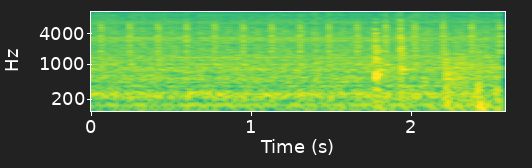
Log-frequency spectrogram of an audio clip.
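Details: 1998 GMC Savana 5.7 V8 idling, doghouse removed, mic inside the van: sharp even ticking about six per second, loudest at the block below the rear of the driver's side valve cover gasket; cause unknown.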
